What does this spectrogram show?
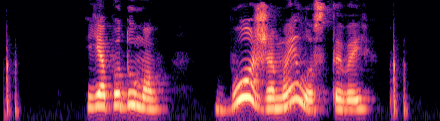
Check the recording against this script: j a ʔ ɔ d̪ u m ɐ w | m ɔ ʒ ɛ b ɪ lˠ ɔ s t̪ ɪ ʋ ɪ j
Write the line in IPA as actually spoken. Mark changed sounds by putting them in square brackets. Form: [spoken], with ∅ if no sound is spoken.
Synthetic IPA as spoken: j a [p] ɔ d̪ u m ɐ w | [b] ɔ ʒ ɛ [m] ɪ lˠ ɔ s t̪ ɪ ʋ ɪ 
